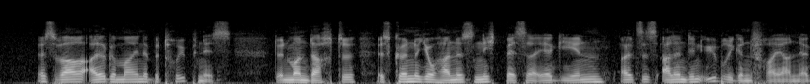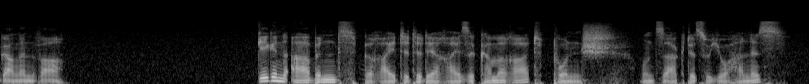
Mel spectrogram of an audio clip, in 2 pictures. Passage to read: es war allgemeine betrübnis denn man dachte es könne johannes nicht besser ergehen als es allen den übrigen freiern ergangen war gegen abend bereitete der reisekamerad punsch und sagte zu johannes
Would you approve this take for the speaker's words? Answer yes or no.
yes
